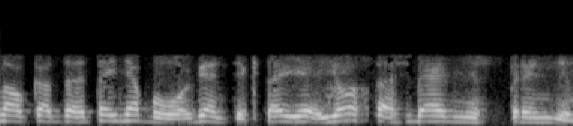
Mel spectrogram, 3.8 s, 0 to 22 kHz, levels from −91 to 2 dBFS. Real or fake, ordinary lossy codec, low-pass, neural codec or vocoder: real; AAC, 16 kbps; 3.6 kHz; none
